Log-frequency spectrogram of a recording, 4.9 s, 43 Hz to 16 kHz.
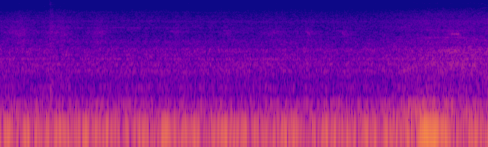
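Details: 2019 Ford F150 5.0 V8, 77k miles, stumbles or nearly stalls coming to a stop: low uneven idle sags and surges after throttle release in drive; IDS shows faulty bank-2 (driver's side) VCT oil control solenoids, intake and exhaust.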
